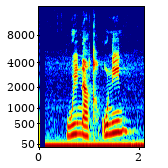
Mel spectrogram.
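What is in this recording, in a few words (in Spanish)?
"niño", Q'anjob'al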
